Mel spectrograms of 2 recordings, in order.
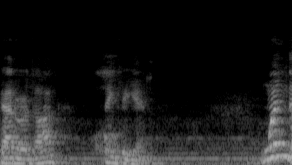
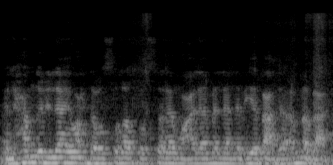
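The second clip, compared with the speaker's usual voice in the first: fast, low formulaic recitation; formal Arabic khutba formula; 5 semitones lower, 6 dB quieter, much faster than usual. Acted. Imam closing and reopening the sermon, formulaic recitation. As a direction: rush through the ritual formula.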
